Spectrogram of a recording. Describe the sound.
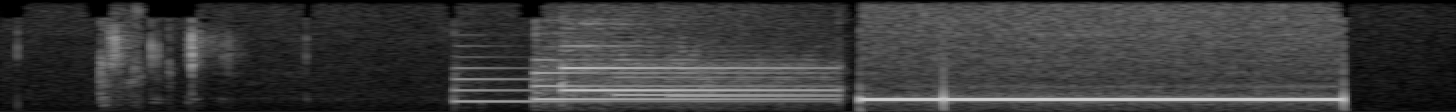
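A telephone line tone plays while a call is being transferred. A few soft clicks come first, then a layered multi-pitch tone, and then a long, loud, steady single tone.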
